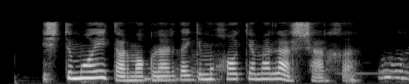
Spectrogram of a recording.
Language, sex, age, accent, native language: Uzbek, female, 25-34, Toshkent shahri, Uzbek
